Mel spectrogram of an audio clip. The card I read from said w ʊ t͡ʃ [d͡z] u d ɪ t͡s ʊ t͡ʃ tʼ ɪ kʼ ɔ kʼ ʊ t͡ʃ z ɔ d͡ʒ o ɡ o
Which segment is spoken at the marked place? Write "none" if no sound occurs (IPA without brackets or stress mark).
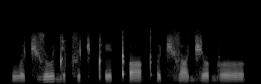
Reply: z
